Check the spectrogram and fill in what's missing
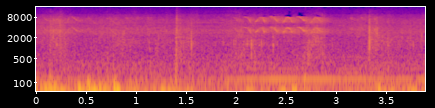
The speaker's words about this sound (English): Must be two, it sounds like that. So that's three Swainson's thrush.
